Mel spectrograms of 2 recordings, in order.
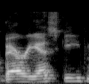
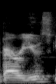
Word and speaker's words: Baryiewski: It's actually pronounced Baryiewski. My whole life, everybody has pronounced it Baryiewski because that's the way it's spelled.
